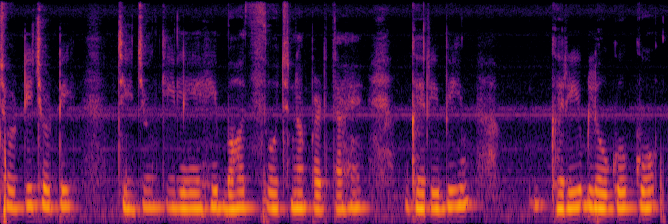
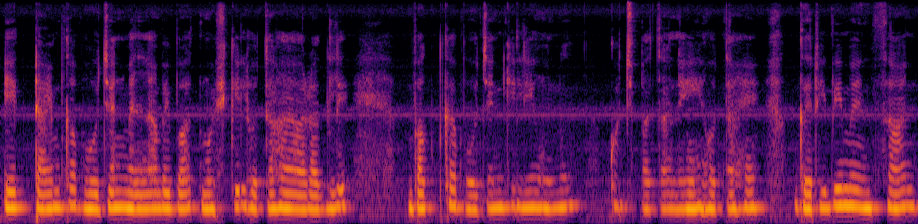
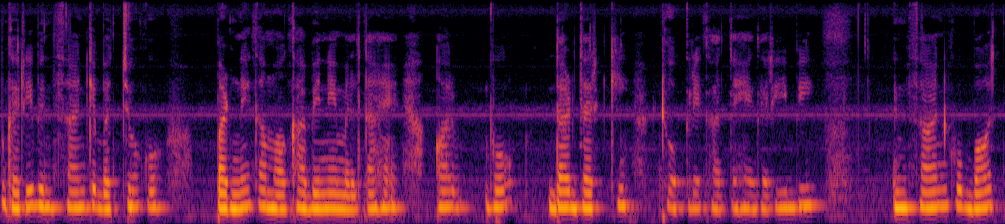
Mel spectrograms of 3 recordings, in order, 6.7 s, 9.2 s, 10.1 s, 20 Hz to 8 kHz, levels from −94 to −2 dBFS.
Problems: background sounds at intervals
